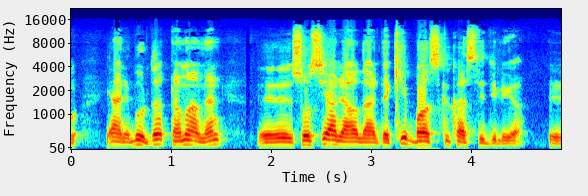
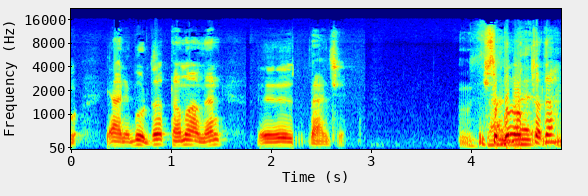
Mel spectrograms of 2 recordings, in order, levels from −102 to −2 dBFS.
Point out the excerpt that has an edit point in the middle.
second; 1 cut; at 2.2 s

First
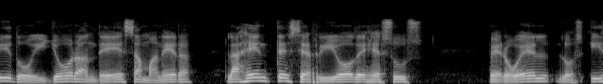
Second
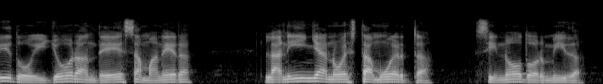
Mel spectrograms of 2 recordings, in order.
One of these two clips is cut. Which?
first; 1 cut; at 2.2 s

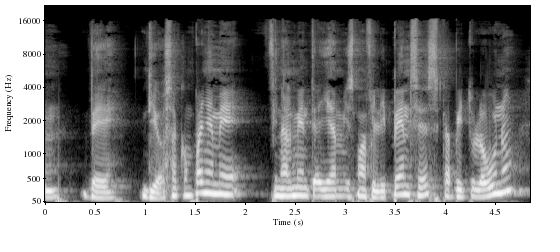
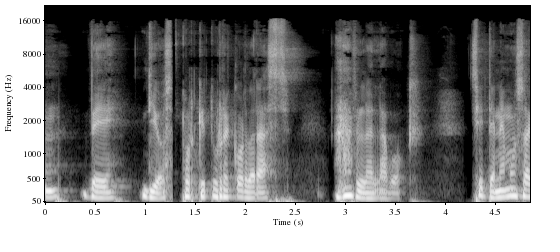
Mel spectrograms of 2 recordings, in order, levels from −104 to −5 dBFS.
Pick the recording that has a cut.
second; 2 cuts; at 1.2 s, 2.8 s

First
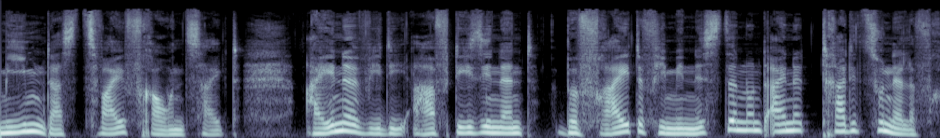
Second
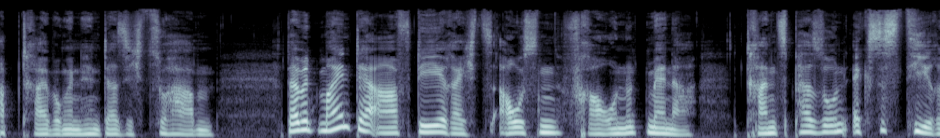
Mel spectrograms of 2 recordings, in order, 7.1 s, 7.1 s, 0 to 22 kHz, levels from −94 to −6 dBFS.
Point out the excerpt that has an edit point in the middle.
second; 1 cut; at 2.0 s

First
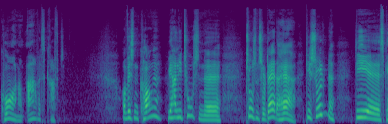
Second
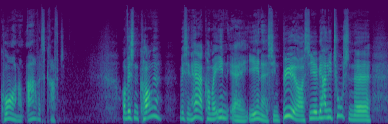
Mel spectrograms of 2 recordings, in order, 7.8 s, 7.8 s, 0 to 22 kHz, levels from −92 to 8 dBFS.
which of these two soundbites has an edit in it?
first; 1 cut; at 3.4 s

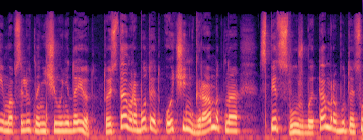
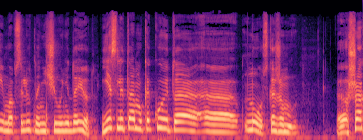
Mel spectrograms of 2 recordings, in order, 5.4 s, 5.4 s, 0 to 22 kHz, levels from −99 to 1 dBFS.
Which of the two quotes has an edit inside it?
second; 1 cut; at 1.5 s

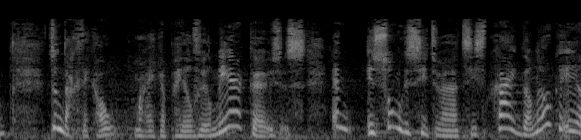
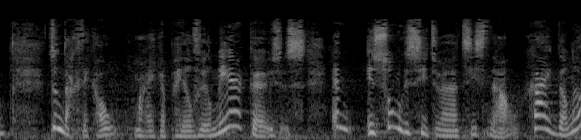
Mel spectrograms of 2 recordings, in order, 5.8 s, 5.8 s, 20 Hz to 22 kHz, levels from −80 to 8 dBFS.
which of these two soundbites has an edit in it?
first; 1 cut; at 4.9 s

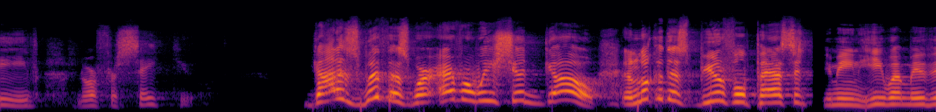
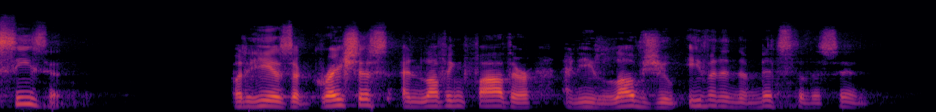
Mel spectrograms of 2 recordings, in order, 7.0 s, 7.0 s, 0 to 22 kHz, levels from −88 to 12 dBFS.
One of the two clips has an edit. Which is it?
first; 2 cuts; at 4.6 s, 6.1 s

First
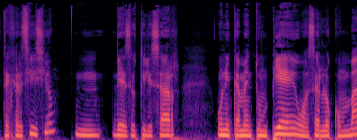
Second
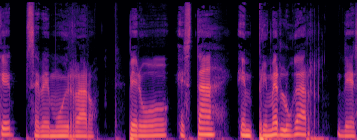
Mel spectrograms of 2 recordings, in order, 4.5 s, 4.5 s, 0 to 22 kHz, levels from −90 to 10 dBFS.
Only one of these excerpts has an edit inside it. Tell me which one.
second; 1 cut; at 1.6 s

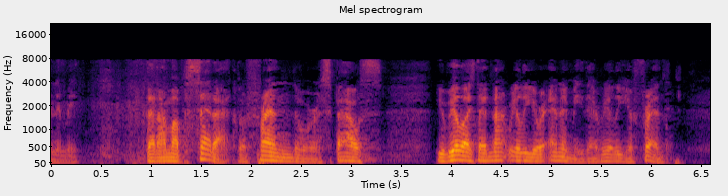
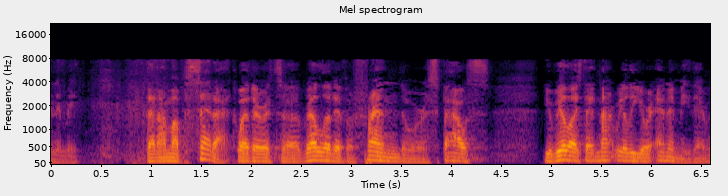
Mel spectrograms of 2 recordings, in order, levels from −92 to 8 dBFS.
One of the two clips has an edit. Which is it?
first; 1 cut; at 1.9 s

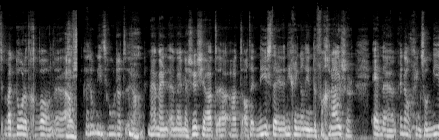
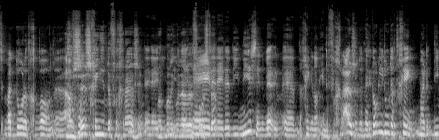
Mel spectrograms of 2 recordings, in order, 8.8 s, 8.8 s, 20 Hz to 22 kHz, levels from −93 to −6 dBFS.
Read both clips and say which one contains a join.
first; 2 cuts; at 1.5 s, 2.9 s

